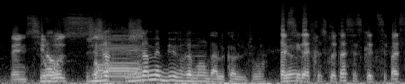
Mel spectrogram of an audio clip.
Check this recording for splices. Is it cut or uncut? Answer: cut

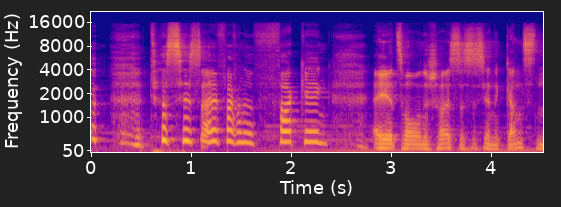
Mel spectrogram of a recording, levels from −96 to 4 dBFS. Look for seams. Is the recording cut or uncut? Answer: uncut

